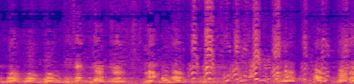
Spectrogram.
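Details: Angry dog barking: a fast, continuous run of high, sharp yapping barks, several per second and overlapping, with no growl underneath.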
